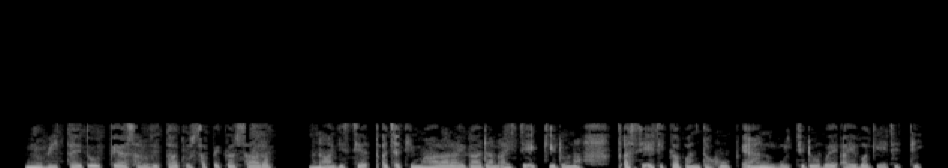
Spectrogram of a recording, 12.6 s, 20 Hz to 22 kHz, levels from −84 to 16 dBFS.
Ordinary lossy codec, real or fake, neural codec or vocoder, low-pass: MP3, 24 kbps; real; none; 7.2 kHz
